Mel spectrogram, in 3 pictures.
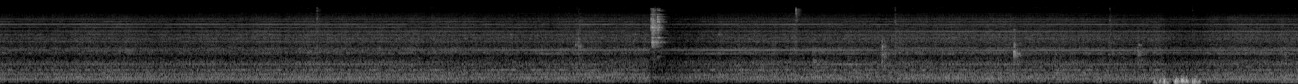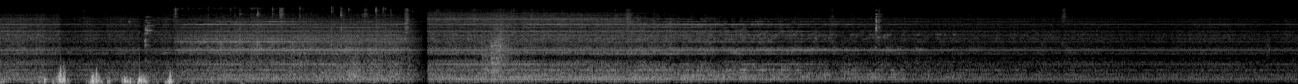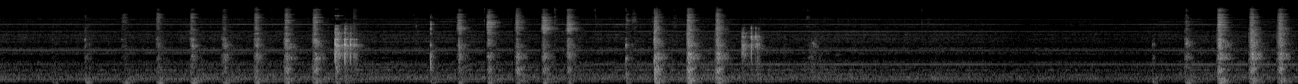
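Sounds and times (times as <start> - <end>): machinery hum: 3.8 - 24.4
hammer striking hot steel: 6.4 - 6.8, 26.8 - 29.6, 30.2 - 33.6, 37.5 - 38.9.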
